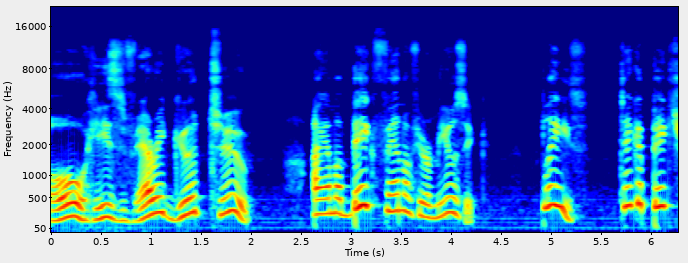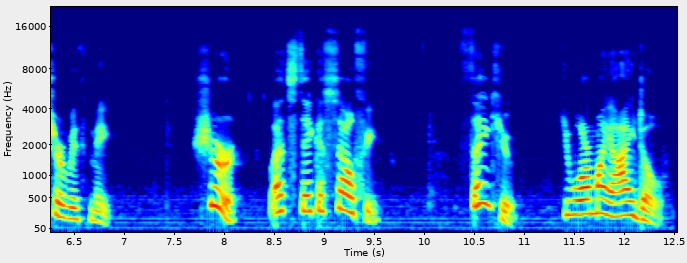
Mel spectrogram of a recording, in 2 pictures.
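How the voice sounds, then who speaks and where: A woman reading the part of an excited fan meeting a rock star, in slow, carefully pronounced English. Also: fairly high pitch, heavily acted.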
